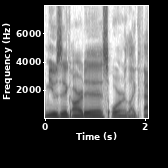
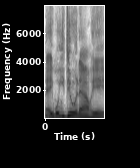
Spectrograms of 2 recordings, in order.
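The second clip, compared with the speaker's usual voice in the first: loud, attempted put-on Boston accent; 7 semitones higher, 8 dB louder than usual. Trying out an accent after talking about people from Boston: put-on Boston accent. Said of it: "they're from Boston".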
